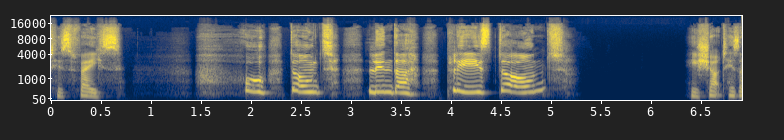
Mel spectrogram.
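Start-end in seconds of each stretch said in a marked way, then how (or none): 2.0-5.2 put-on high, pleading child; frightened plea. The boy begs his mother not to hit him again. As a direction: shield yourself and beg.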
